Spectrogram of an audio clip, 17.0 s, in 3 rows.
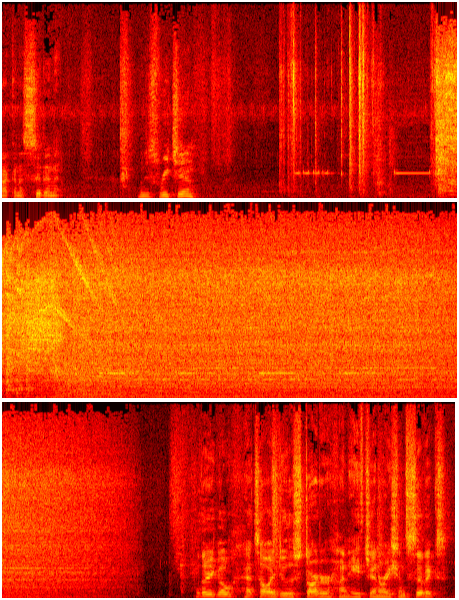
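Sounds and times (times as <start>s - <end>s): car engine starting and idling: 5.4s - 13.2s.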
